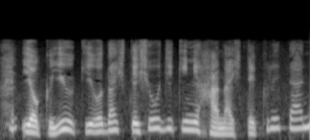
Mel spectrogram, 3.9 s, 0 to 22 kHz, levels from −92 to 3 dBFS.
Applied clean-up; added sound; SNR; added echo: none; none; none; none.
